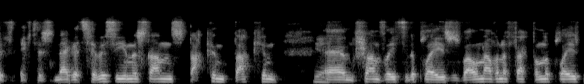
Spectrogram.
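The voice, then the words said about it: Hoarse, wrecked voice. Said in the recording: “my voice is a bit wrecked. It's still wrecked from breathing in blue smoke.”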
